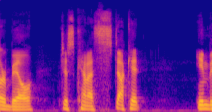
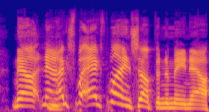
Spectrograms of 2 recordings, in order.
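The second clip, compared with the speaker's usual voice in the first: put-on very high Southern accent, sharp grilling tone; 9 semitones higher than usual. Cross-examining the other speaker as a mock attorney: playing a southern attorney. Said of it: "I should be an attorney".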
